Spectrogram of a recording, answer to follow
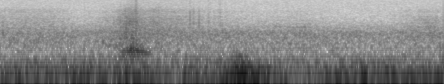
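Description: Wind buffeting the microphone, a steady low rumble, with one faint brief brush of sound a little past half a second in.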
